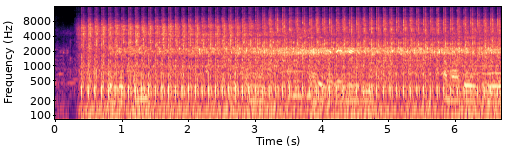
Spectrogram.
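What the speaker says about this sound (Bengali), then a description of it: "আমাদের যে লঞ্চ ছিল ভারতী, সেটি স্টার্ট হয়ে গেছে।" The river launch Bharati's engine runs steadily after starting, a loud close rhythmic diesel chug that rises within the first half second and holds level throughout.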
